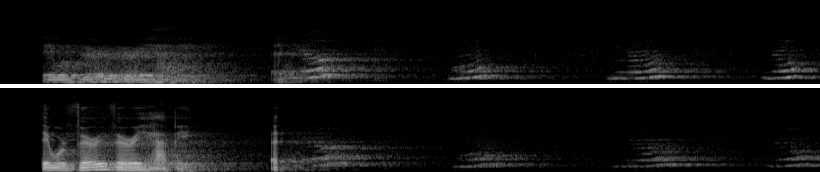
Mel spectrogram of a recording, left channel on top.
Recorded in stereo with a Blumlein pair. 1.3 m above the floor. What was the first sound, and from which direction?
A man speaking, 50° right.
